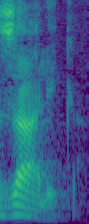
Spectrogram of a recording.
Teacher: «Ве» межзубную произносят как «з»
